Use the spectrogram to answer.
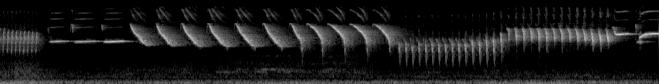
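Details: Domestic canary, Serinus canaria domestica, singing to provoke other canaries into song: a varied, loud high song with a short trill, a run of about ten rapid descending sweeps, then a lower buzzy roll and a rising rapid trill.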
